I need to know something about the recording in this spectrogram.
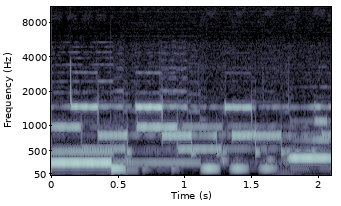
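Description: Modular synthesizer music: held tones stepping from note to note. A loud low note drops away about half a second in, and short low notes then pulse about four times a second under higher notes.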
